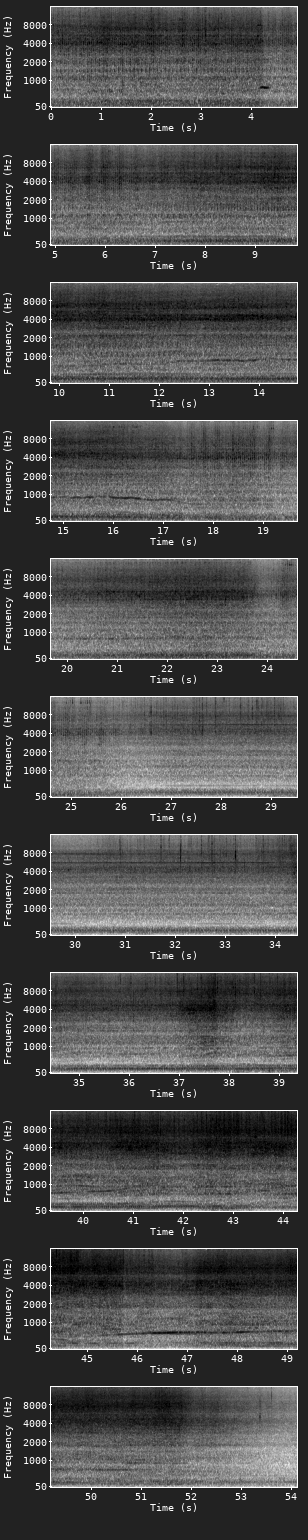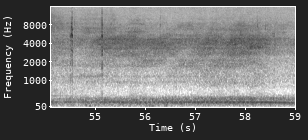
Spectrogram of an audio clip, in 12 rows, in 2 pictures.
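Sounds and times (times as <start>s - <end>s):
diesel engines of farm machinery: 0.0s - 59.0s.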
